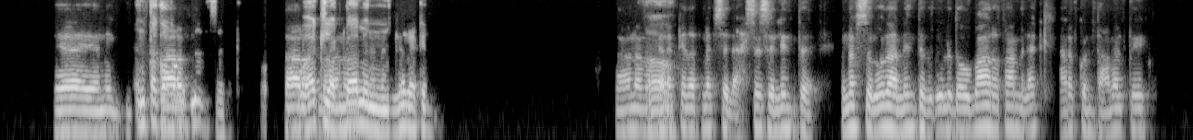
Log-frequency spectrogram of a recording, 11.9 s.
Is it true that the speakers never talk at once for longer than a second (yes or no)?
no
